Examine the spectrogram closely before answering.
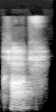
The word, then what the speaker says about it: cough: She has a cough. Okay. The pronunciation is like a f sound, even though the spelling is GH, right?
